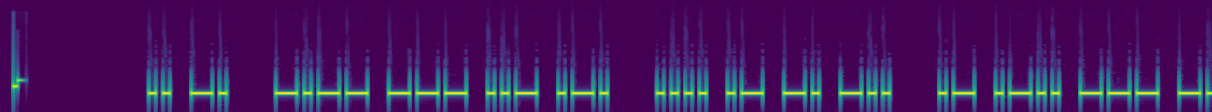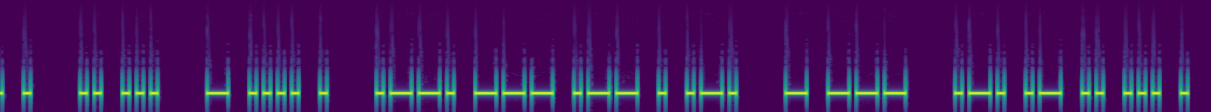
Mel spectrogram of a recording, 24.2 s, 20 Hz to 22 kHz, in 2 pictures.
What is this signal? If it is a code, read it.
Morse code, heard as a keyed tone, about 17 wpm, 700 Hz. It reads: IN YOUR HAND ALONE IS THE POWER TO RAISE
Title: Sentences from Top 1400 Words 17wpm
